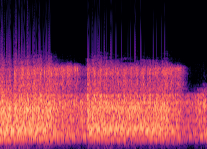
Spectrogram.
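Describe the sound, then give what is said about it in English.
Rapid machine-gun fire as warning shots ahead of a ship: one loud, continuous burst of fast rattling reports lasting about three seconds with no pause and no voices. “We fire in front of him.”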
